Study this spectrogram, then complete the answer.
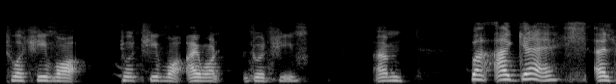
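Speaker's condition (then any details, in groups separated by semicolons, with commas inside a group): Cerebral palsy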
